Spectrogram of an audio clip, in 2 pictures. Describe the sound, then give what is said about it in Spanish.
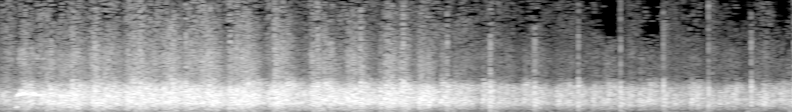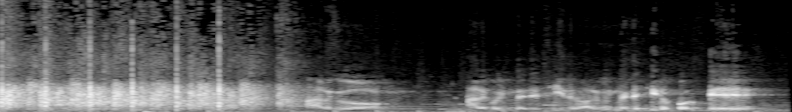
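Audience applause at a live show held at the Círculo Mercantil: loud, dense clapping for about eight seconds that gradually fades as a voice begins speaking. “Y llévate este aplauso también tú.”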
